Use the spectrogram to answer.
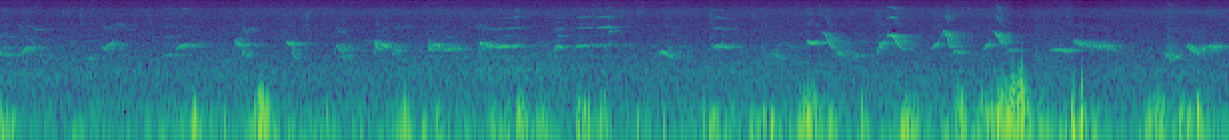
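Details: Wild sooty-headed bulbul singing actively: a lively run of short clear chirps and quick upslurred whistles, repeated in rapid succession, over a steady low rumbling background.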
